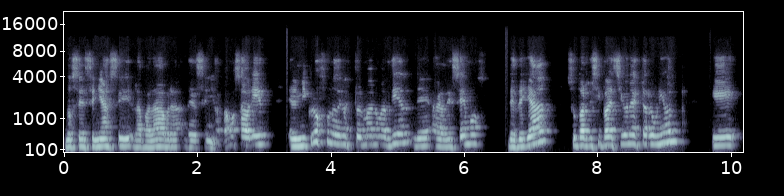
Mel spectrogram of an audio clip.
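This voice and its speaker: A man with a fairly high voice speaks formally as the host of a church meeting. He sounds like someone introducing a guest, over slightly dull, lo-fi online audio. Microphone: remote online meeting microphone.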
